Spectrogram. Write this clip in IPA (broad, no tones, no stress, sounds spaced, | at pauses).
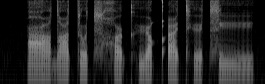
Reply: ʕ ɛ dˤ i t ʊ t͡s χ œ kʰ y qʼ i tʰ ɪ t͡s i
